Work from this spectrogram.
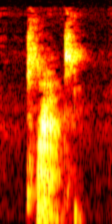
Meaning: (noun) 1. A plot of land; a lot 2. A map showing the boundaries of real properties (delineating one or more plots of land), especially one that forms part of a legal document 3. A plot, a scheme
- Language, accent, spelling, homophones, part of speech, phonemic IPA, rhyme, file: English, Southern England, plat, plait / Platte, noun / verb / adjective / adverb, /plæt/, -æt, LL-Q1860 (eng)-plat.wav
